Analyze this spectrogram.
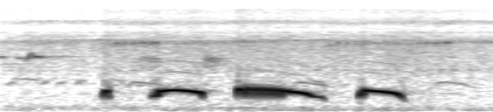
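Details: A big-voiced spotted dove calls during trapping with a decoy bird, in the 'kuk satu' style. Its four-part phrase runs from a short blip to an arched coo, a long sliding coo, and a closing hooked coo. Faint bird chirps sit in the background.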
